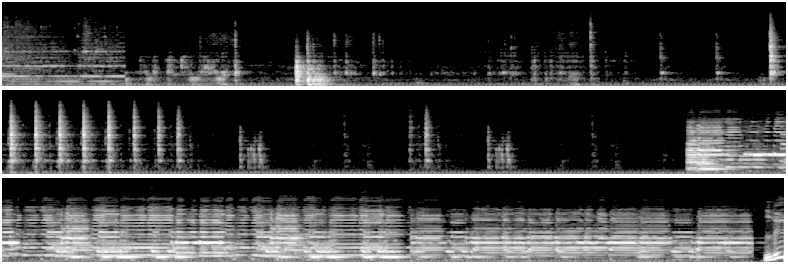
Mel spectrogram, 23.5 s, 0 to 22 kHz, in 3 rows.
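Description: Lusheng, the Miao bamboo free-reed mouth organ: a held chord dies away in the first second, then a few knocks and a quick run of about ten sharp taps around the middle. From about 15 s the lusheng plays loudly again, several reeds sounding together in sustained chords.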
